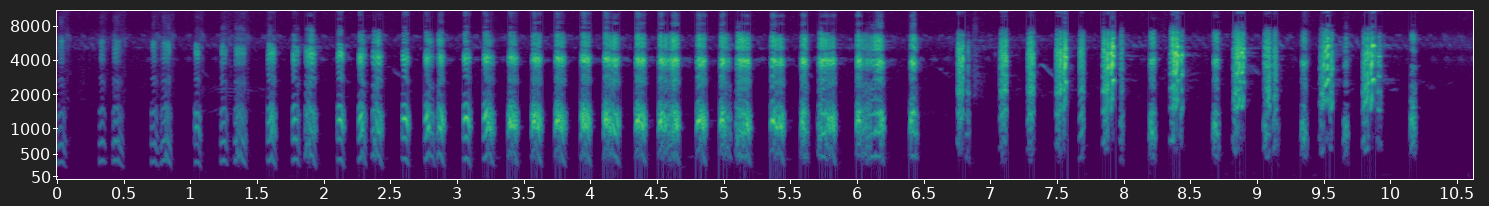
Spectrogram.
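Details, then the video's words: A female chukar calls in an extended, building rattle of chuck notes that grow louder and faster, then break into higher, more spaced, strident calls near the end. "Female Chukar Calling"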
